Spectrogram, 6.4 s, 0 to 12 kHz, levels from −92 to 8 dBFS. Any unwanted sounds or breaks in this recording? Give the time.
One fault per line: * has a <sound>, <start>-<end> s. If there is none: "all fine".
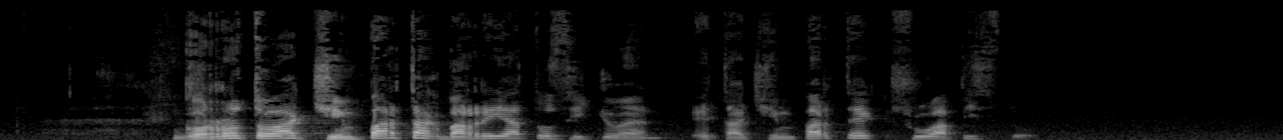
all fine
